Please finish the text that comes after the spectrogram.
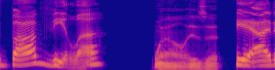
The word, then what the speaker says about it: Vila: Yeah, so it's Bob Vila. Well, is it? Yeah, it is. I looked it up, and it's spelled with one L. Oh, then I accept it. I thought it was Villa.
